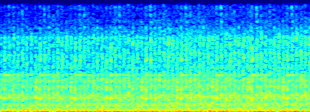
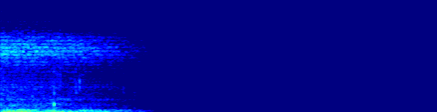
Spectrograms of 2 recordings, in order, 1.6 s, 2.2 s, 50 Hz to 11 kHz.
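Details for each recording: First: Toyota 79 Series Landcruiser 1VD V8 diesel idling after repair, with a new water pump (the old one's bearing failed) and a new thermostat: a quieter, smooth, even rumble with no whine or bearing growl; normal idle. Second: Toyota 79 Series Landcruiser 1VD diesel V8, towing a caravan in 40°C+ heat, noticed ~400 km before Alice Springs: steady idle with a low harmonic droning rumble, sounds like a bearing; confirmed worn water pump bearing, pulley had slight movement.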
